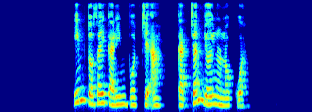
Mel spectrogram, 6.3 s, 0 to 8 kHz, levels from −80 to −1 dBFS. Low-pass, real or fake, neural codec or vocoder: 7.2 kHz; real; none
